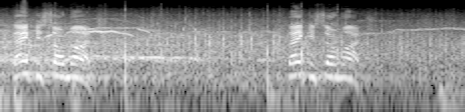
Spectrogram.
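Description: A man speaks loudly into a microphone over the clapping.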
